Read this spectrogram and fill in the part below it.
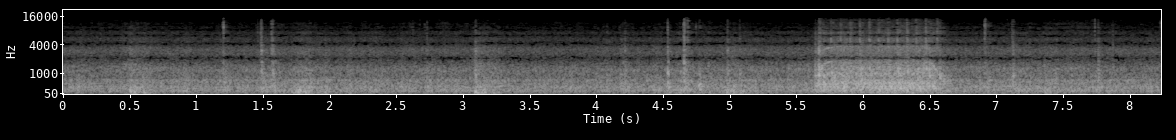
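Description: Sewing machine stitching along the folded edge of children's overalls, a single short whirring run of about a second amid quiet room noise and soft handling clicks.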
